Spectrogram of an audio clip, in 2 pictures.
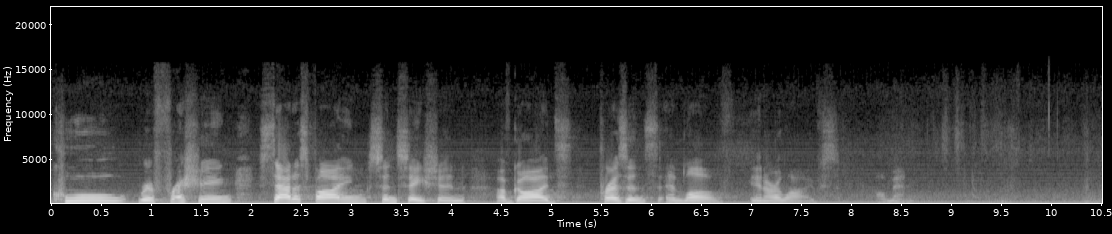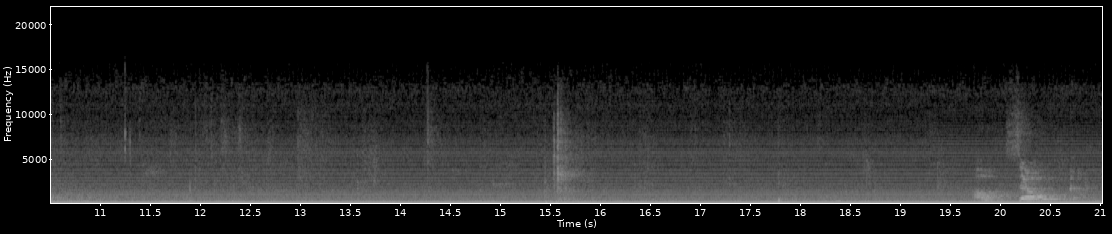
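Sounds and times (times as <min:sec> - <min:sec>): electrical mains hum: 0:00.0 - 0:21.0.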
